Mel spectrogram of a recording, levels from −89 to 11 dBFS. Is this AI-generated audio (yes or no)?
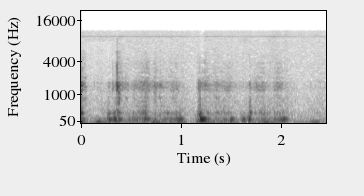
no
